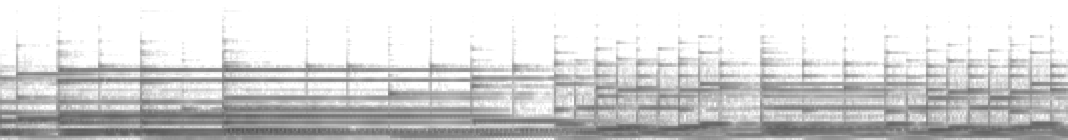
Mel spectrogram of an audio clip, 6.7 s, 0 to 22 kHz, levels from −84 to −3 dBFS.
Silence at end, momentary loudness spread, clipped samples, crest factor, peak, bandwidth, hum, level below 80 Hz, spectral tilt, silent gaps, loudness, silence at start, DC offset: 0 s; 7 LU; under 0.1%; 16 dB; -20 dBFS; 17.5 kHz; none; -60 dBFS; -6 dB/octave; none; -35 LUFS; 0 s; under 0.1%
